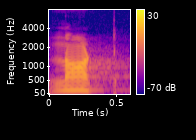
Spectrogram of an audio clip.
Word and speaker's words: knot: K is silent here, not. Though K is present here in this word, we won't pronounce K. Knot, it is not. It is not only, not. NOT, not. We pronounce it as NOT. But actual spelling is KNOT, Guntu.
